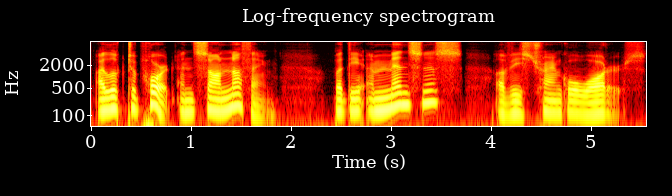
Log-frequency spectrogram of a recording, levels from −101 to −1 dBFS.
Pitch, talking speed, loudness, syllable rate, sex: 135 Hz, 150 wpm, -19 LUFS, 4.9 syllables/s, male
